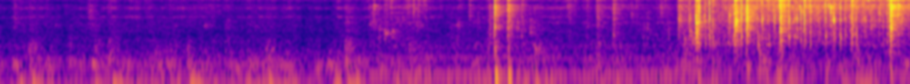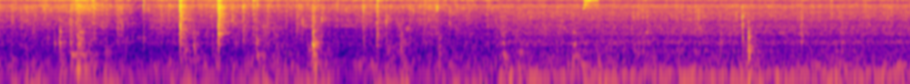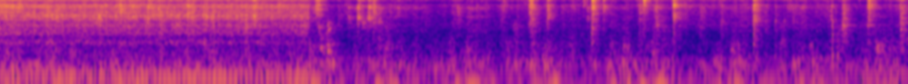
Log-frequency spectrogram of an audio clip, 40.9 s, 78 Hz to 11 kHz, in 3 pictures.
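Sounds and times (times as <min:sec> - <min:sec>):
food frying in a pan: 0:10.4 - 0:32.0.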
